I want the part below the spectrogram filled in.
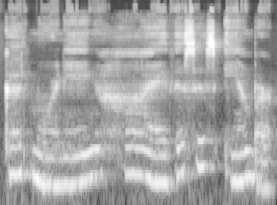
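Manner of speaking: whispered, slow, overly soft receptionist; mocking receptionist whisper. Mocking the doctor's office receptionist, soft whispered voice. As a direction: mimic her limp, whispery phone voice. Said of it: "this is how they talk".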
